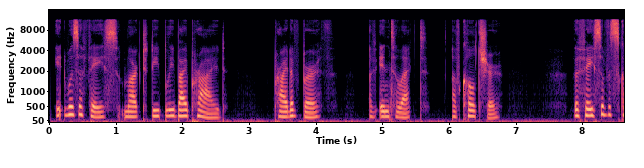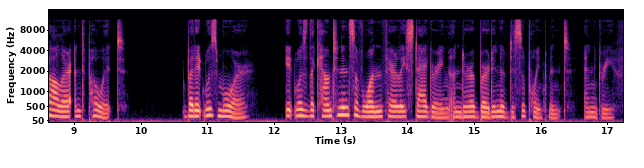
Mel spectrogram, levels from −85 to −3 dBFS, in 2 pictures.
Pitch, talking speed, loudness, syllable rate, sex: 180 Hz, 140 wpm, -19 LUFS, 4.8 syllables/s, female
